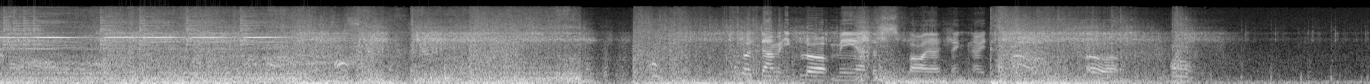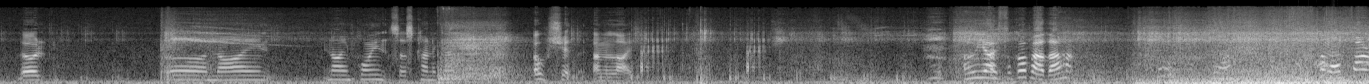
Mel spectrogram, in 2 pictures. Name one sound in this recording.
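A flamethrower roars with a rushing blast of fire.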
